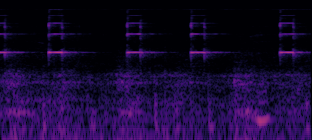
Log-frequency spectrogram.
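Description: Control-panel beeps of a motorized under-desk elliptical: three short, high beeps about half a second apart, one for each press of the speed button as the speed setting steps down.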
